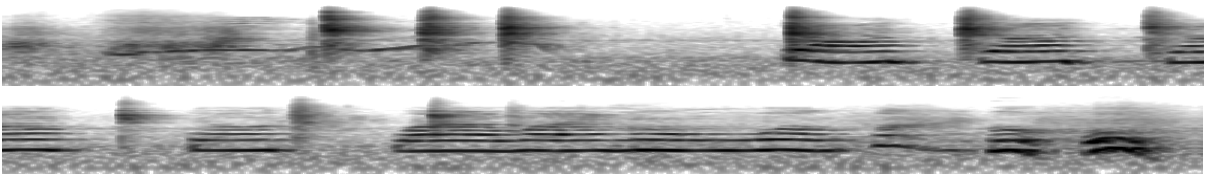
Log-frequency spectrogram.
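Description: A woman singing to herself in short repeated notes, several of them held steady, with a few sharp clicks before the tune starts.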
